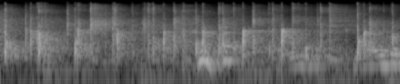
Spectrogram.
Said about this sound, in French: Et bah on peut applaudir, je pense, hein, monsieur le maire.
